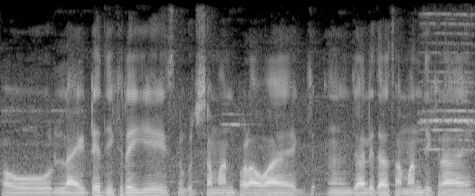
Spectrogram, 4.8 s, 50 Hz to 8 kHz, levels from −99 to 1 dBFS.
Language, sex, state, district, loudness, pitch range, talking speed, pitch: Hindi, male, Bihar, Gaya, -19 LUFS, 95-105 Hz, 225 wpm, 100 Hz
